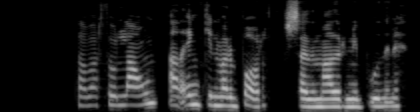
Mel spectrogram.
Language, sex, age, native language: Icelandic, female, 20-29, Icelandic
